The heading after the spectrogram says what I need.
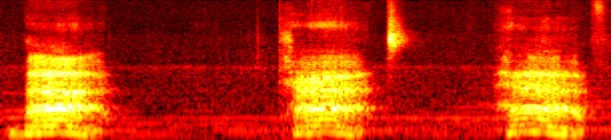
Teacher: Observe que esse A ele é bem longo, ele chega a ser superior à duração do nosso A de casa, porque ele se assemelha como se fosse um E que termina num A. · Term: A bem longo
